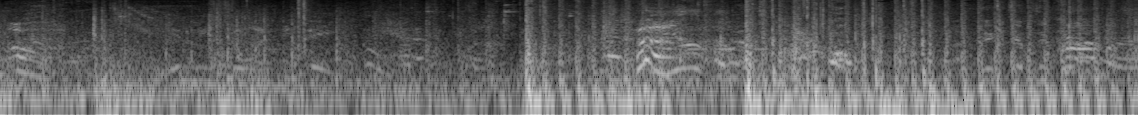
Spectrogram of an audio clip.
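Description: Sidekick pistol shots from Halo Infinite ring out in quick sharp bursts, growing denser and louder in the second half amid other weapon fire, while a person talks over the action.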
